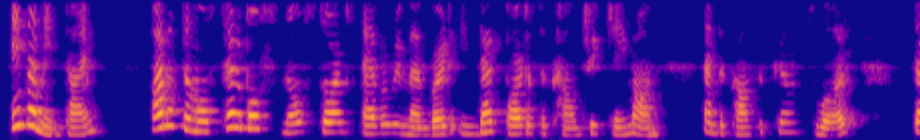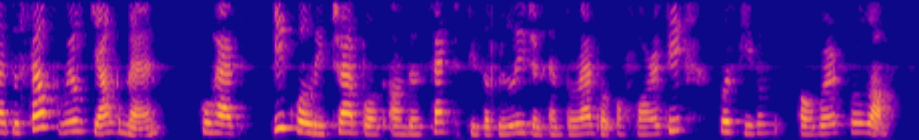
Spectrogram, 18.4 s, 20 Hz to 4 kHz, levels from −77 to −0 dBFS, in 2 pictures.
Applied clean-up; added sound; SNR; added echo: none; none; none; none.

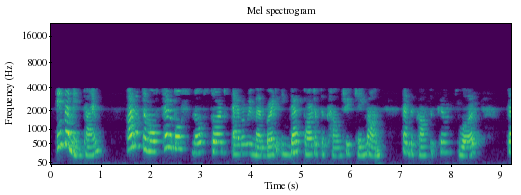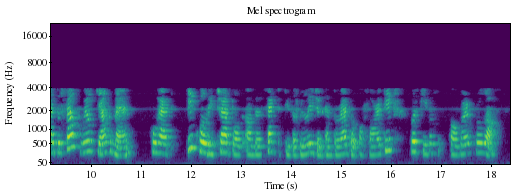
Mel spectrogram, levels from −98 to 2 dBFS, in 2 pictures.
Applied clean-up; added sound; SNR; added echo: none; none; none; reverberation time 0.2 s.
